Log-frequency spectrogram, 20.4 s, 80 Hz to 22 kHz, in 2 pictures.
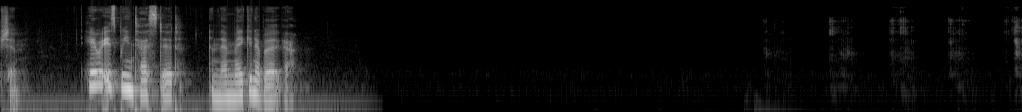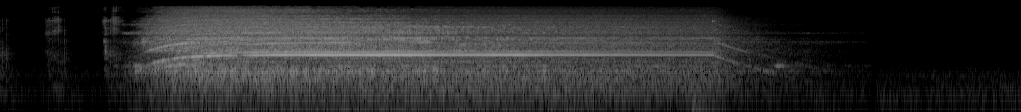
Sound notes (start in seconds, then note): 7.6 dial turning sound; 11.4 hairdryer turning on & off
